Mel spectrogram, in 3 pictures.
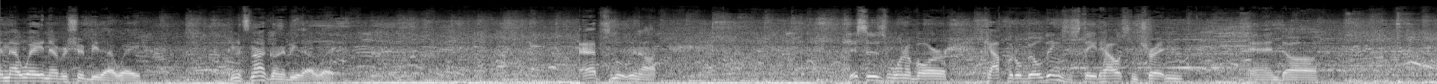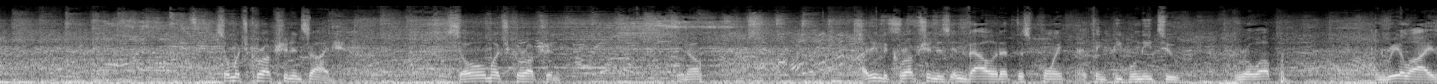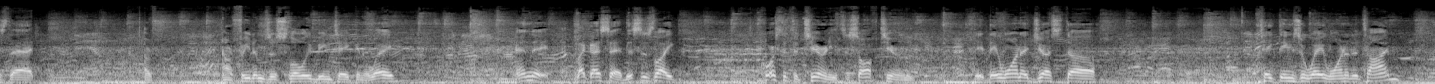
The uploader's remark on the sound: Anti Tyranny Rally Live in Trenton, NJ. Does his live feed down in front of the Statehouse.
